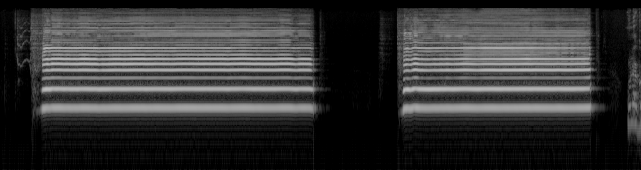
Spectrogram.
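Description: Two long, steady sustained saxophone notes on A-flat, each lasting about four seconds, separated by a short silence.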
